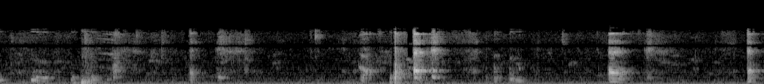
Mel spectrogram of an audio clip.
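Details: Person burping repeatedly in the afternoon: several short, low, throaty belches a few seconds apart in a quiet room.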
